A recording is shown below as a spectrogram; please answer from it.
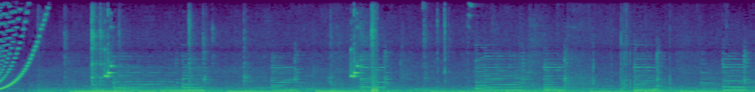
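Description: Background music of short repeated notes over a steady bass line, opening with a quick rising sweep effect.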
